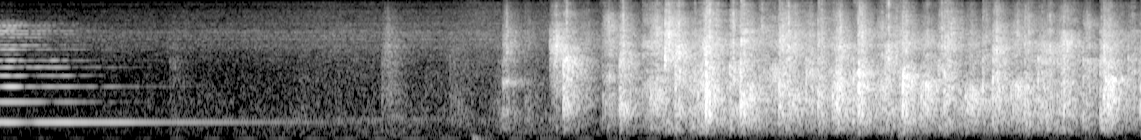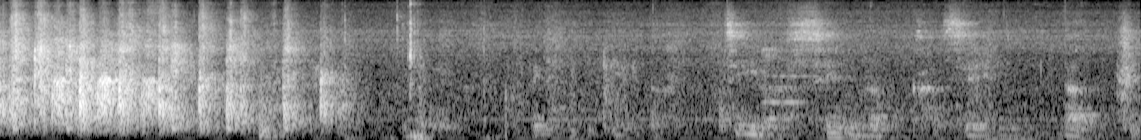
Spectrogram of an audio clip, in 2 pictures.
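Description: A harmonica plays a held note, then a melody.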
